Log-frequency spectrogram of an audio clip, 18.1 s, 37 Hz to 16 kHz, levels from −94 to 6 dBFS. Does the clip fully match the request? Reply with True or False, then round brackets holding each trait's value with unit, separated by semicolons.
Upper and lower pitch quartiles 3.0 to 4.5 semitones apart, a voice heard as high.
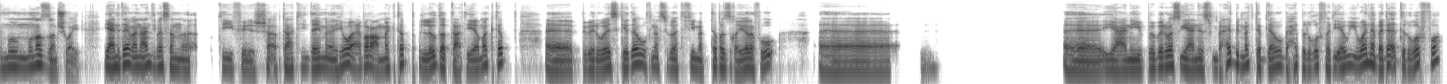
False (3.8 semitones; 120 Hz)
